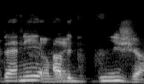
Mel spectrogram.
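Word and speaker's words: Deni Avdija: Denny Avdija.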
